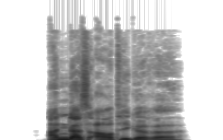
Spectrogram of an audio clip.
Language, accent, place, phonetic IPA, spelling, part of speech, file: German, Germany, Berlin, [ˈandɐsˌʔaːɐ̯tɪɡəʁə], andersartigere, adjective, De-andersartigere.ogg
- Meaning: inflection of andersartig: 1. strong/mixed nominative/accusative feminine singular comparative degree 2. strong nominative/accusative plural comparative degree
